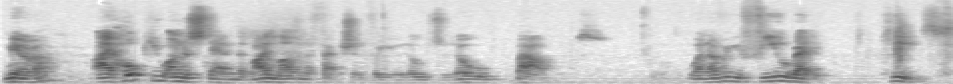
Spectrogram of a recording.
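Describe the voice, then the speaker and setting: A man playing a placating, strained husband in a staged reading of a play, speaking in a halting, earnest, pleading way. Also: mid-range voice, a bit bright. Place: small theatre, live stage performance. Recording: echoey, distant, noisy theatre recording.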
